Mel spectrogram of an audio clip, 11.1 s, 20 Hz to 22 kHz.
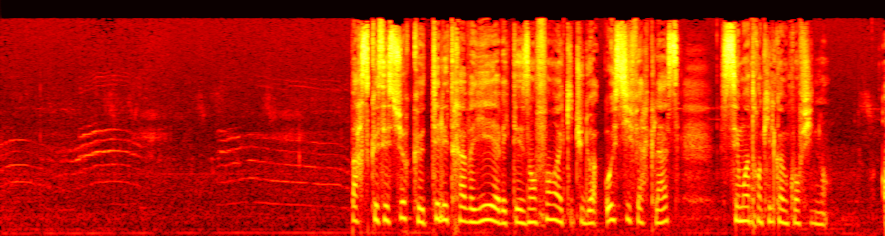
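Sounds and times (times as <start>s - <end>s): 
cat meowing: 0.0s - 4.4s
low hum: 0.0s - 11.0s
speech: 4.4s - 10.4s.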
